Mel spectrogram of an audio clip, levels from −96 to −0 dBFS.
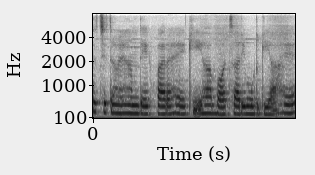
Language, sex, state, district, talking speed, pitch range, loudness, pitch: Hindi, female, Bihar, Saran, 220 wpm, 205-230 Hz, -14 LUFS, 215 Hz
